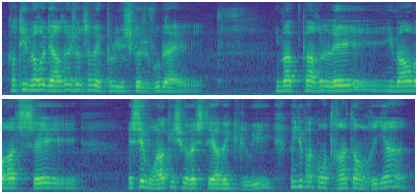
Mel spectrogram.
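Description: A man reading aloud, voicing a young servant woman who speaks in a calm, commanding way. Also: a little high, a little slow, gravelly, roomy sound, pitched above the performer's own voice. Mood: confessing. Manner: cold, commanding, quiet.

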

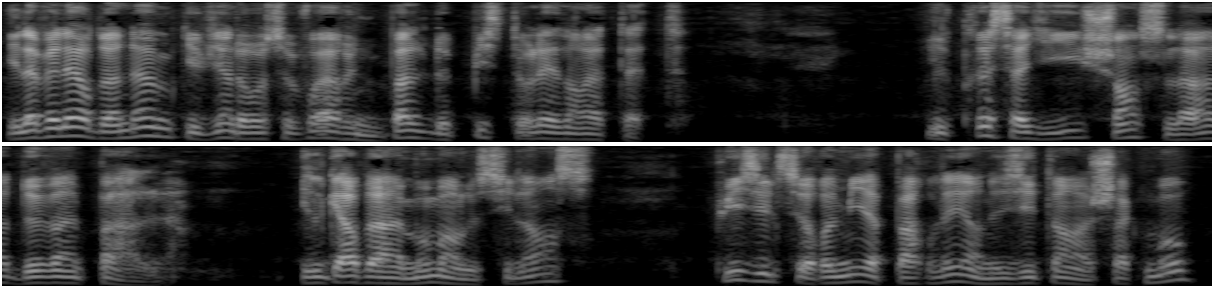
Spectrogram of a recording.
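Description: A man reads a classic novel aloud in a measured, even way. His voice sits at a middle pitch, recorded close and dry with no echo. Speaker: audiobook narrator. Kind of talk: scripted narration of a classic novel.

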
